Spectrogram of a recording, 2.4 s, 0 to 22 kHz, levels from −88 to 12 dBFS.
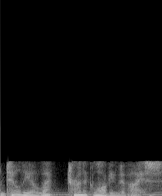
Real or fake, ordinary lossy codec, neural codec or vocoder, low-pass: real; AAC, 16 kbps; none; 7.2 kHz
